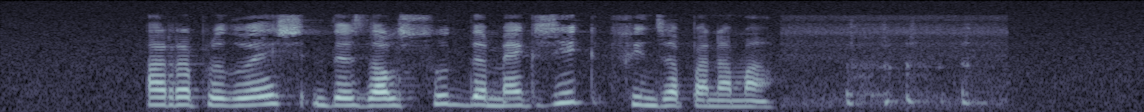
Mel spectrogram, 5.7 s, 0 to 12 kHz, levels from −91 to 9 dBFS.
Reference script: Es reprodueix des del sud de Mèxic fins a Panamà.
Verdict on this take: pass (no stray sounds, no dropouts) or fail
fail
